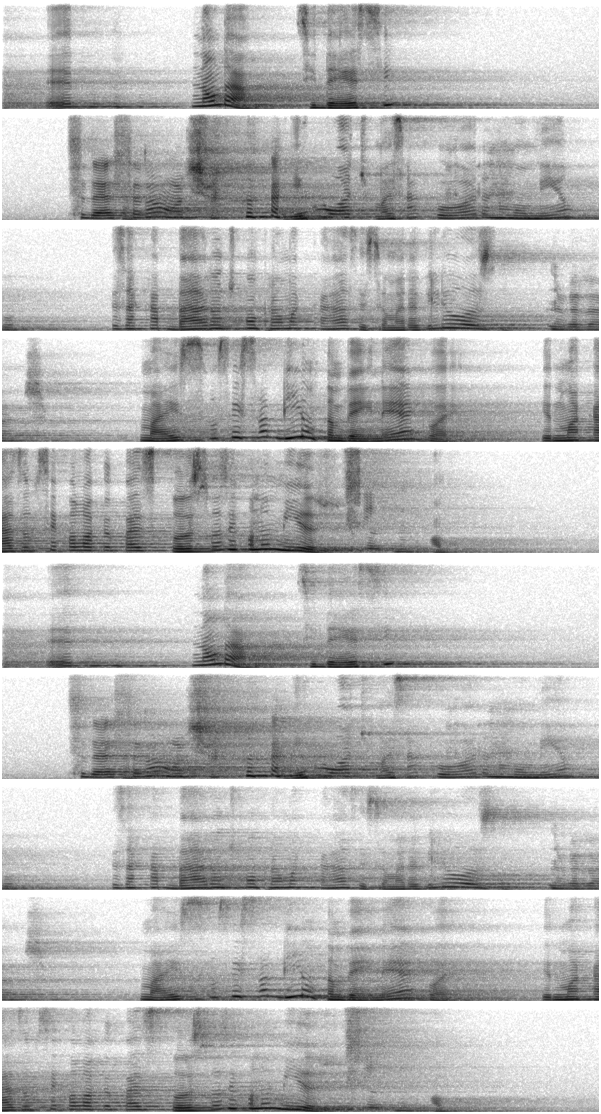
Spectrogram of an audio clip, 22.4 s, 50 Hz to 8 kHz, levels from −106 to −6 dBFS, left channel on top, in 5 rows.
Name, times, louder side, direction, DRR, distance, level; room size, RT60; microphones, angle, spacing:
voice 1, 0.3-0.9 1.4-1.9 2.3-3.0 5.4-5.5 6.7-9.1 9.8-12.6 14.5-16.8 17.5-20.4 21.1-21.3, left 2 dB, 80° left, 11 dB, 1.0 m, -21 dB
voice 2, 5.0-6.7 13.1-13.7 20.5-21.0, left 1 dB, 45° left, 7 dB, 1.3 m, -24 dB
23.0 x 19.5 x 8.2 m, 2.4 s
head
